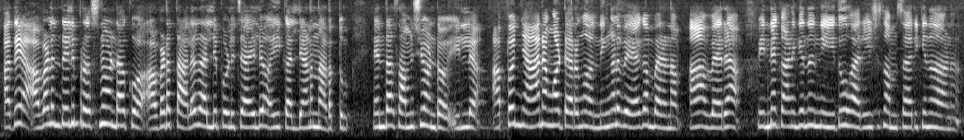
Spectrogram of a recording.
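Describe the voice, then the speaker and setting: A woman recapping a television serial episode, reading out every role's lines in one plain, even voice. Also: high-pitched, slight background noise. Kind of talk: reading out soap opera dialogue.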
